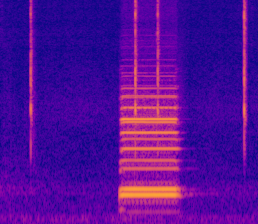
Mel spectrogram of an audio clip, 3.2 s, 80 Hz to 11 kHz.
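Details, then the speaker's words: Honda CR-V, testing a key just programmed with an Autel IM508: one short steady horn toot under a second long over quiet surroundings, the normal chirp acknowledging the remote lock command. "Okay, now we'll just take the other key because we know it locks and unlocks, and the trunk's going to work also."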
